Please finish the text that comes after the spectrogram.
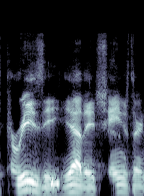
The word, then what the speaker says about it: Parise: He comes out and says, "Actually, you guys have been saying my name wrong the whole time." It's Parisi.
